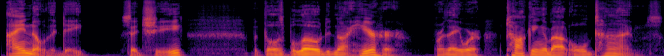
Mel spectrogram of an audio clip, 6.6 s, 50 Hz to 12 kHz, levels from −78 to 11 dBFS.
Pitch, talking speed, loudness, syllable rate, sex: 95 Hz, 180 wpm, -19 LUFS, 5.5 syllables/s, male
